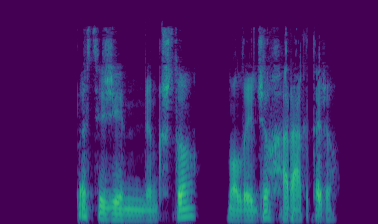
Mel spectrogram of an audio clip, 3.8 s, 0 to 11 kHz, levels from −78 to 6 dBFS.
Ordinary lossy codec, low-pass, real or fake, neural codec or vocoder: AAC, 32 kbps; 7.2 kHz; real; none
